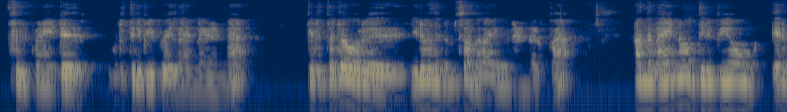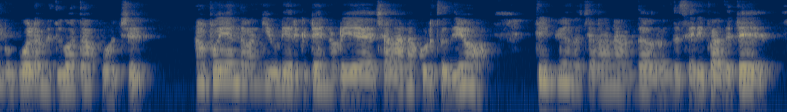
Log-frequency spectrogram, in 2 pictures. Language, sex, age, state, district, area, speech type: Tamil, male, 30-45, Tamil Nadu, Tiruppur, rural, spontaneous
